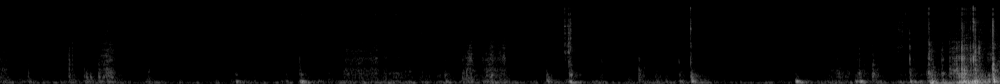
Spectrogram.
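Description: Scattered light metal clicks and scrapes of circlip pliers and a thin rod working a retaining circlip off the sun gear in a Laycock D-type overdrive's clutch sliding member, with a brief scrape about four seconds in and louder handling noise near the end as the clip starts to come free.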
